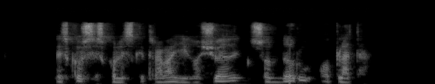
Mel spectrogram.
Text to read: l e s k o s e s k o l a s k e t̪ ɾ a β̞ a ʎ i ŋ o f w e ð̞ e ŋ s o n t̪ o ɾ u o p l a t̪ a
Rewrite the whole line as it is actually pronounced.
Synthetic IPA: l e s k o s e s k o l e s k e t̪ ɾ a β̞ a ʎ e ŋ o ʃ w e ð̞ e ŋ s o n d̪ o ɾ u o p l a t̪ a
